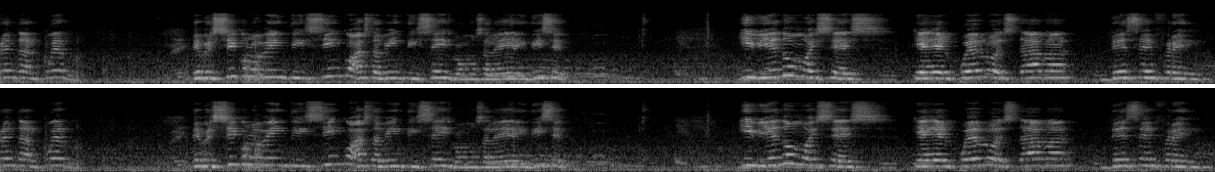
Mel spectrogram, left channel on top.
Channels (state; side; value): normal; both; correlation 0.35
